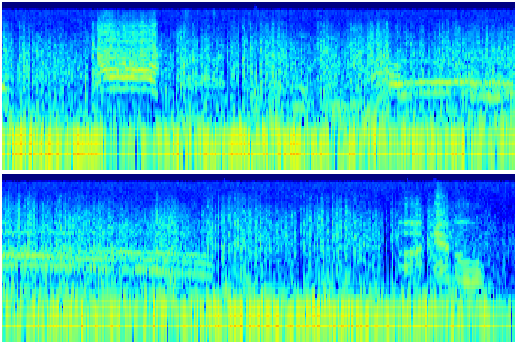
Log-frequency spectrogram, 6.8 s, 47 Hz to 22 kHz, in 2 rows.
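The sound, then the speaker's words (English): A booming, explosion-like rumble from king-size exploding cigars going off, loud and sustained for several seconds, with thin whistling tones sliding through the dense roar. “12 exploding cigars, king-size exploding cigars. Look out.”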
